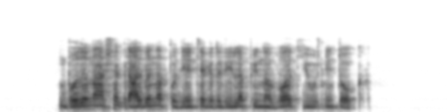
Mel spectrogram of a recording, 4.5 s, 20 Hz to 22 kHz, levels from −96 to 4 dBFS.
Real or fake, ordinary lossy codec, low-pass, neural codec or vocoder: fake; none; 5.4 kHz; codec, 16 kHz, 16 kbps, FreqCodec, smaller model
